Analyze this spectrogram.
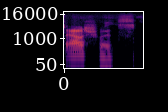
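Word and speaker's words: Auschwitz: There is the Polish name Austrians which in German is pronounced Awitz and the Poles demand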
